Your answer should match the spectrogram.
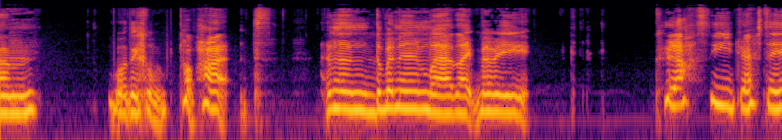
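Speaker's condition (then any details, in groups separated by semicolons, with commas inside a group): Cerebral palsy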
